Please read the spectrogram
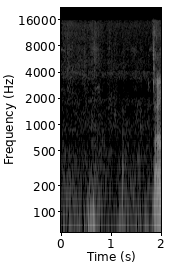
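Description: Quiet outdoor background with a single brief low thump about half a second in; a man's voice starts speaking near the end.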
